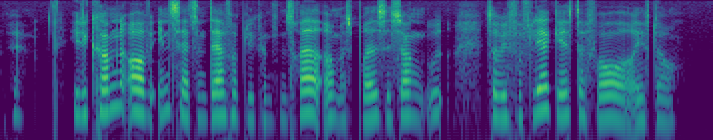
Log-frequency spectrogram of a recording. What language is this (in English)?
Danish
